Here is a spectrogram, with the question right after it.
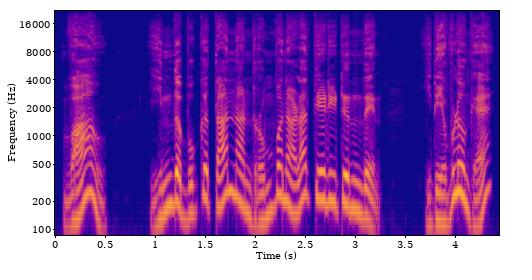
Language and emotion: Tamil, surprised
